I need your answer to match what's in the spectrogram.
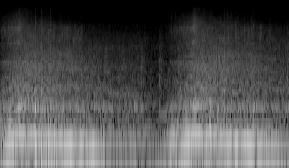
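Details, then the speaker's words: Ford Fiesta ST with Milltek cat-back, back-box delete replaced by a rear silencer, heard running: idle and throttle blips with deep, muted exhaust note and no boom or drone; previous drone gone. "so as you can hear the Drone from the exhaust is now gone inside the car it's a nicer place place to be and to be able to do long distances"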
